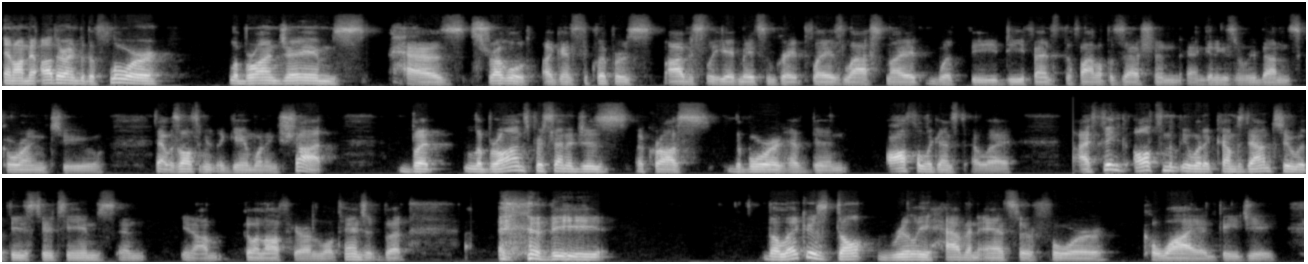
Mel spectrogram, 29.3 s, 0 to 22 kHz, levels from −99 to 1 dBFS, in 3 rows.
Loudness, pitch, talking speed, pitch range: -22 LUFS, 115 Hz, 185 wpm, 105-130 Hz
